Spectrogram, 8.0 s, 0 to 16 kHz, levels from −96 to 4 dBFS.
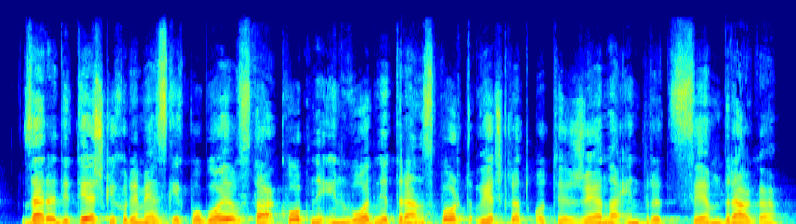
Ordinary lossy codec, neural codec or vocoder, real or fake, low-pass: AAC, 48 kbps; codec, 44.1 kHz, 7.8 kbps, Pupu-Codec; fake; 14.4 kHz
